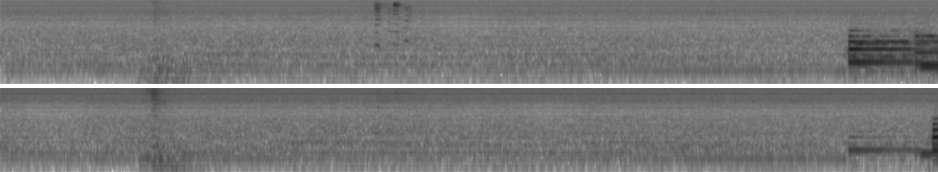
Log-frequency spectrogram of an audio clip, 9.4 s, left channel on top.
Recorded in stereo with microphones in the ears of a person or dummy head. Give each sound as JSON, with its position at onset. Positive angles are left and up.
{"t": 1.3, "sound": "a whoosh", "side_deg": -70, "distance_m": 2.5}
{"t": 3.7, "sound": "a squeak", "side_deg": 65, "distance_m": 0.6}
